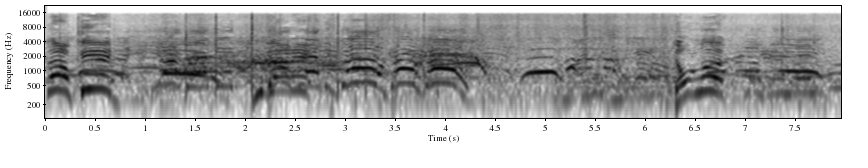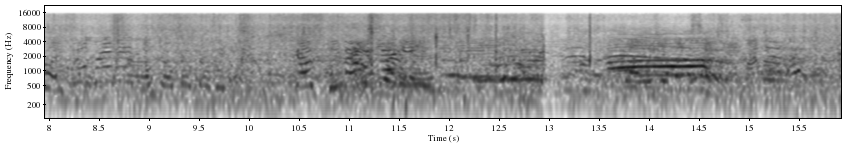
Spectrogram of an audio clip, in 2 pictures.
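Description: A crowd of people cheers and shouts loudly outdoors.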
